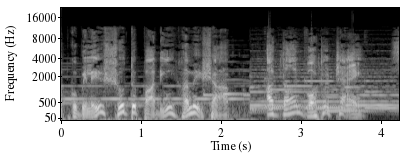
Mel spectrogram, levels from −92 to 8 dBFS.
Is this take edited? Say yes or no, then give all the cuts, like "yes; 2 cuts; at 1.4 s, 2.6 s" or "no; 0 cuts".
yes; 1 cut; at 2.4 s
